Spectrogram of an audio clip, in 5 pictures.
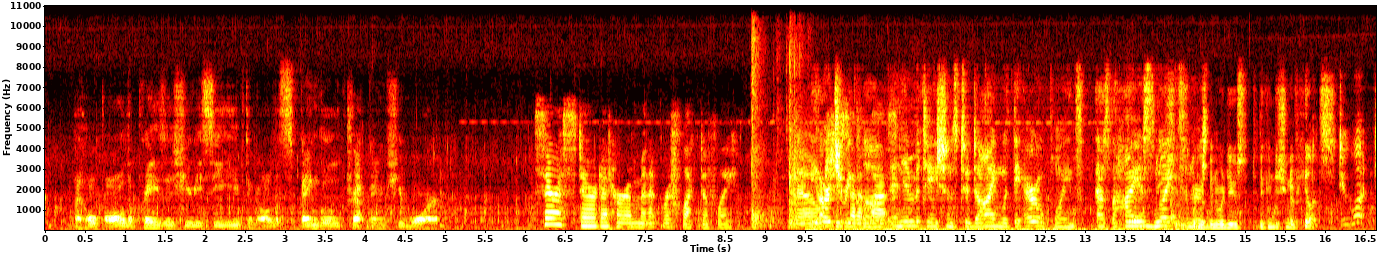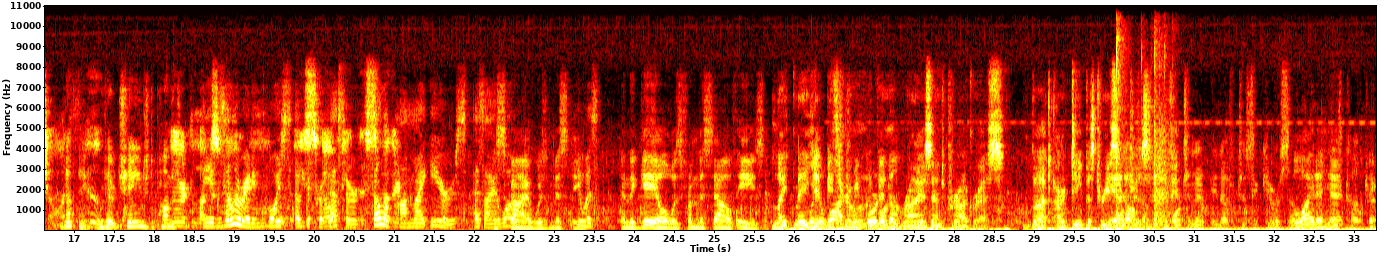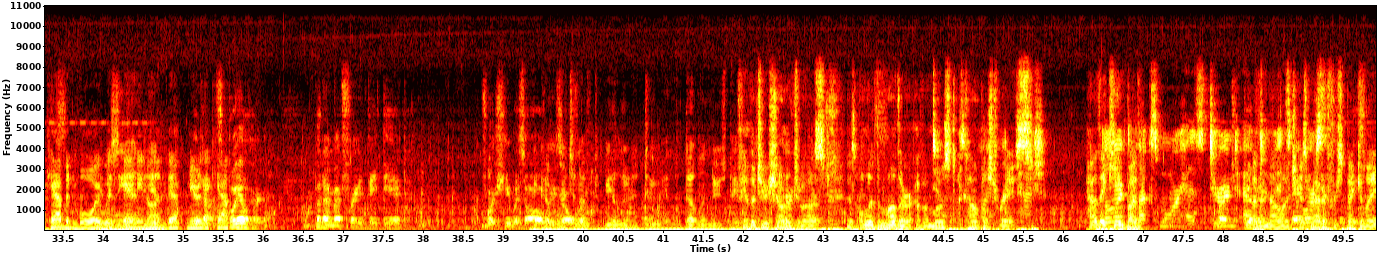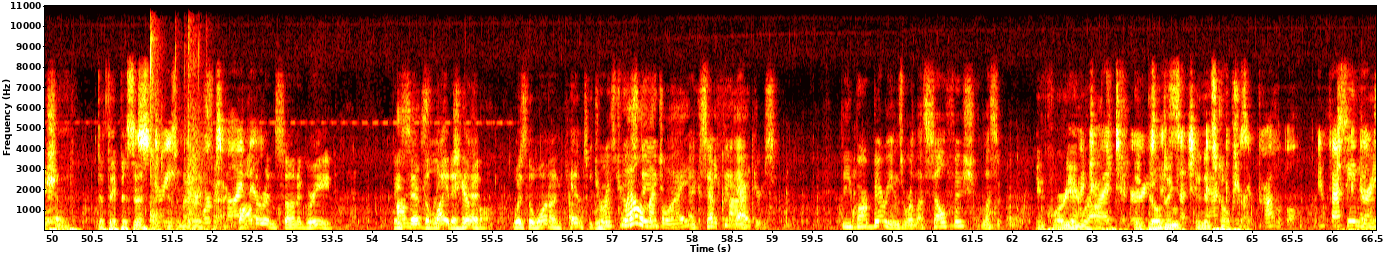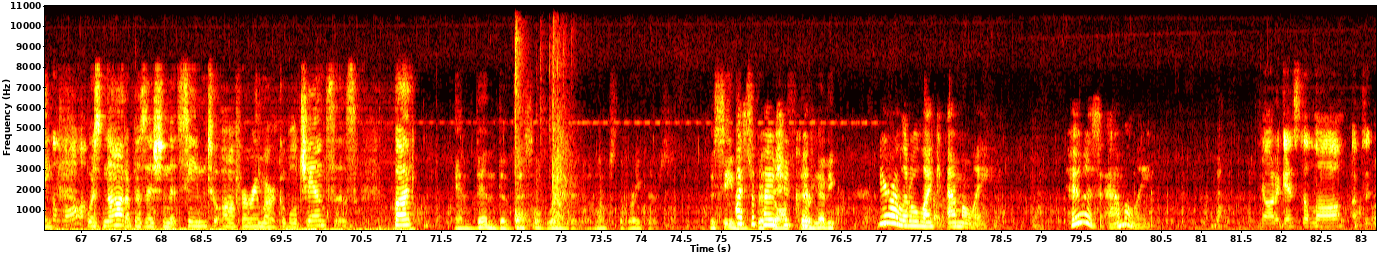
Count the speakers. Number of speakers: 9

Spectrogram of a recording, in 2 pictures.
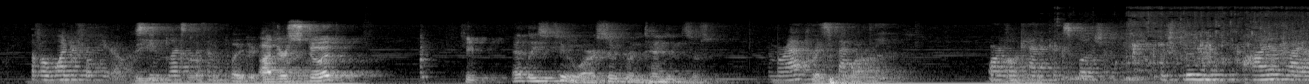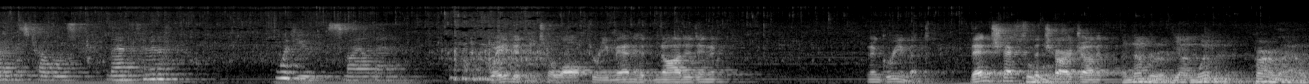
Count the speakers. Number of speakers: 4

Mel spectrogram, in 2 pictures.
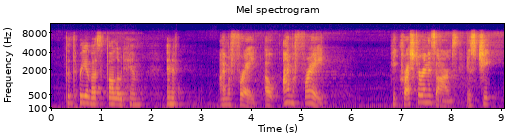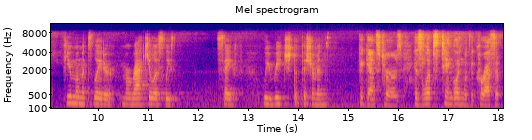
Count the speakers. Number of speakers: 2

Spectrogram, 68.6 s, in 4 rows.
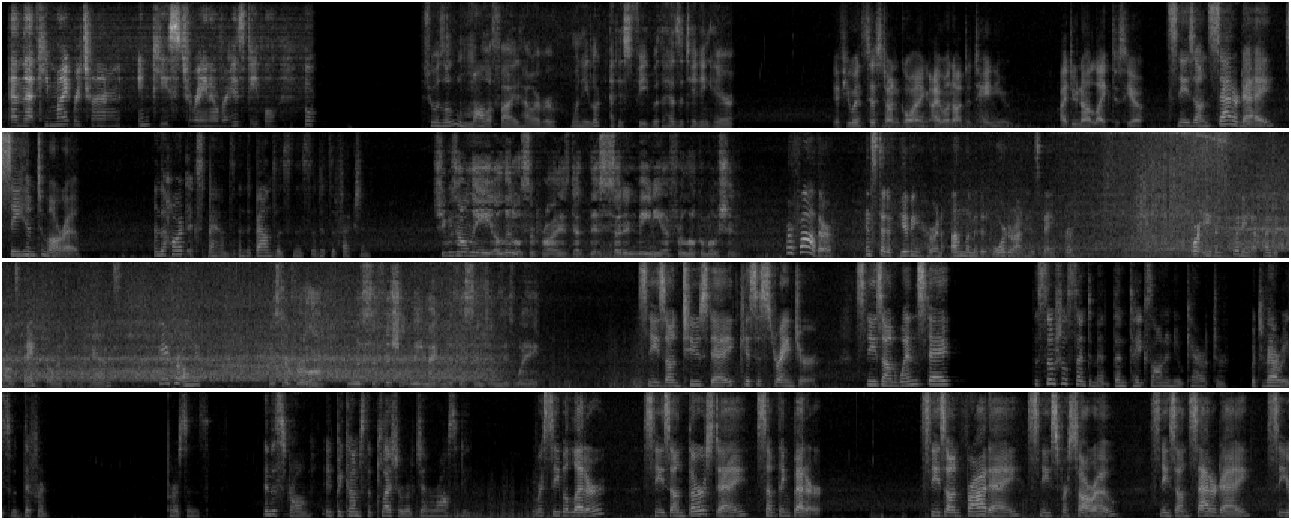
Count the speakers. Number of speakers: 7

